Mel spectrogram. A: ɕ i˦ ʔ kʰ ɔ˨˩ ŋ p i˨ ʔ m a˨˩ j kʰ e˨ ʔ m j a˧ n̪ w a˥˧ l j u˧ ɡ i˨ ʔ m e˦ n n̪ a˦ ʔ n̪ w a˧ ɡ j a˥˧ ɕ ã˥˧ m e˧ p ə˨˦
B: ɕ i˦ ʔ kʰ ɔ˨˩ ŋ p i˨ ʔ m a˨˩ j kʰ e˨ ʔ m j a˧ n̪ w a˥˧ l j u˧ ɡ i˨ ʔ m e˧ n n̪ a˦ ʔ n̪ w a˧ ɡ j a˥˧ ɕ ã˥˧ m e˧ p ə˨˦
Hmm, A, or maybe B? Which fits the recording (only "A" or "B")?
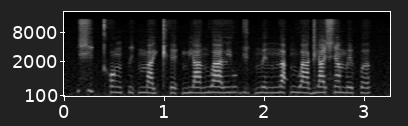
B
